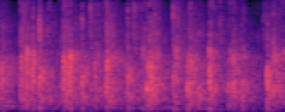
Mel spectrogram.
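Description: Scattered hand claps from a small audience, uneven and loosely timed, a few people clapping at moderate volume with no one speaking over them.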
